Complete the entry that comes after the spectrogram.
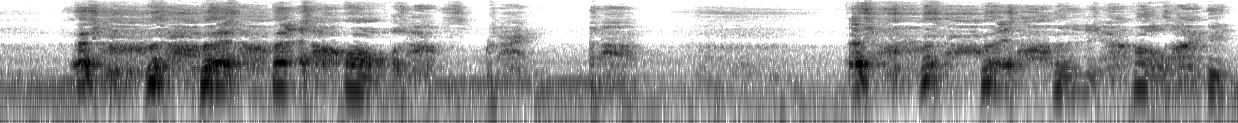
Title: Girl coughing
